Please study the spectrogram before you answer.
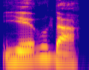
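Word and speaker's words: Yehudá: Então, temos na primeira sílaba Yehu. E logo em seguida, da direita para a esquerda, você vê aí a segunda sílaba, que é Dá. Ou seja, Yehu Dá.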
